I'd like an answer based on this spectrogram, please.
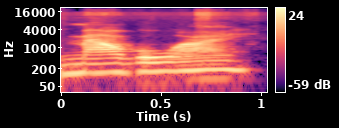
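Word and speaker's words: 魔怪: The Mandarin pronunciation is Mogwai.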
